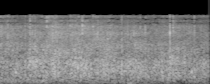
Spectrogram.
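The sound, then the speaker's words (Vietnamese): Audience clapping after a Buddhist dharma talk, a dense, even rush of many hands clapping together, steady and loud throughout with no talk. “Vỗ tay mà có làm không ta? Vỗ tay mà có học không?”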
